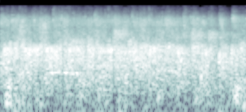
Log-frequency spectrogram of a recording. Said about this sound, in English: Thank you for helping me out. Nicely done. Give another big round of applause.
